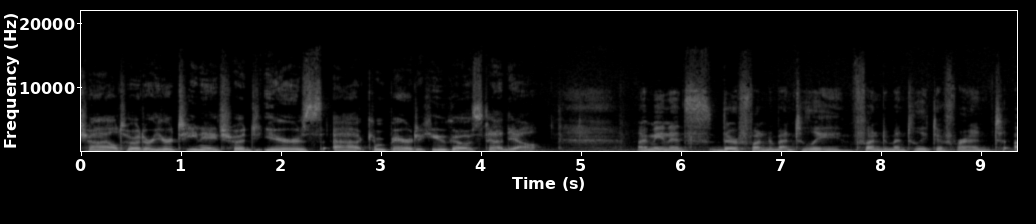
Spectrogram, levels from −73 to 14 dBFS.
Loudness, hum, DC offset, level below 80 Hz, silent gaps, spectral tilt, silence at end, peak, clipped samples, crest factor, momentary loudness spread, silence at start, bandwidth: -31 LUFS; none; under 0.1%; -58 dBFS; none; -4.5 dB/octave; 0 s; -18 dBFS; under 0.1%; 12 dB; 7 LU; 0 s; 16.5 kHz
